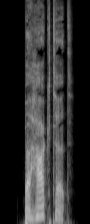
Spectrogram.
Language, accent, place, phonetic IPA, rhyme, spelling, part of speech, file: German, Germany, Berlin, [bəˈhaːktət], -aːktət, behagtet, verb, De-behagtet.ogg
- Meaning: inflection of behagen: 1. second-person plural preterite 2. second-person plural subjunctive II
